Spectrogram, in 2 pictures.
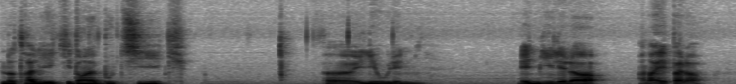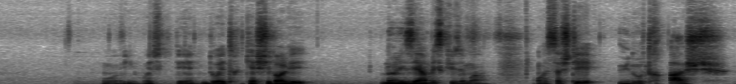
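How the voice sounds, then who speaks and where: Excitable French gamer with a low voice. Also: male voice, moderate pace, long pauses. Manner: playful, excitable, yells and swears at teammates. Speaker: gaming video commentator. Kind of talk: casual gameplay commentary.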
